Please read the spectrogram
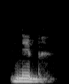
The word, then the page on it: nib: British English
